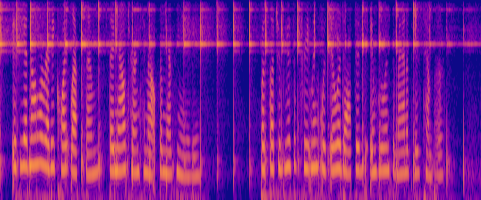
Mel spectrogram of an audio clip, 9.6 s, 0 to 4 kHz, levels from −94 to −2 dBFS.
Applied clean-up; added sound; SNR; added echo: neural mask model RNNoise.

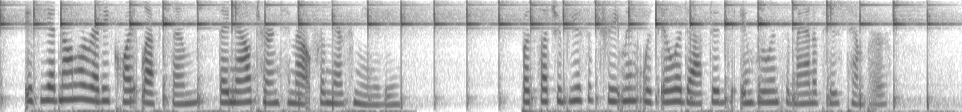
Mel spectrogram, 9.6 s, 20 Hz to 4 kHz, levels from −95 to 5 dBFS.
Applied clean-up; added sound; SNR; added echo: none; Glass; -2 dB; none.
